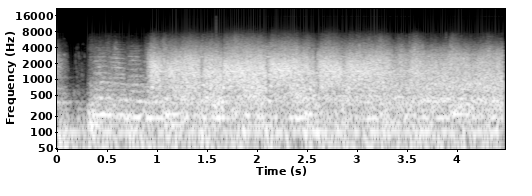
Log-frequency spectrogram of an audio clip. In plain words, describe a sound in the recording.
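Stormy sea waves roar and crash loudly.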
